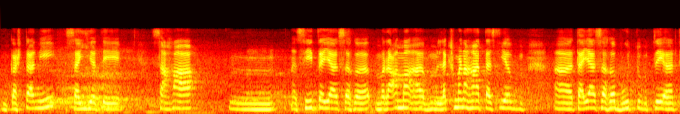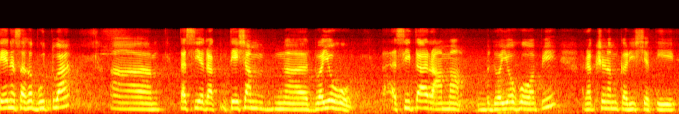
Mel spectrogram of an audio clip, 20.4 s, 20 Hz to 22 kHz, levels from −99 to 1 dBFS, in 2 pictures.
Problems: constant background noise, continuous background conversations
